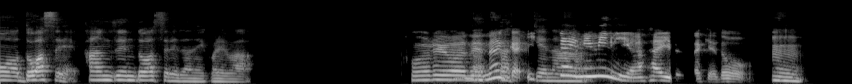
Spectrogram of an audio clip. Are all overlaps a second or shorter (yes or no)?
no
